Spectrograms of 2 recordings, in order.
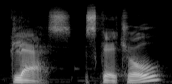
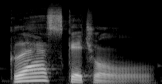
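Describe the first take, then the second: First: The words are said separately with a break. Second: The shared s sound is lengthened without a break. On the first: The speaker calls it wrong. "en vez de decir" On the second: The speaker calls it right. "no haces pausa, solo alargas el sonido"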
